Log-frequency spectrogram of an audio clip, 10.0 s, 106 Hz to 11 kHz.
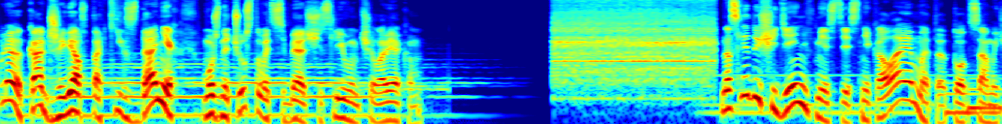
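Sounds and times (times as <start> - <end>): hair dryer blowing: 5.5 - 7.2.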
